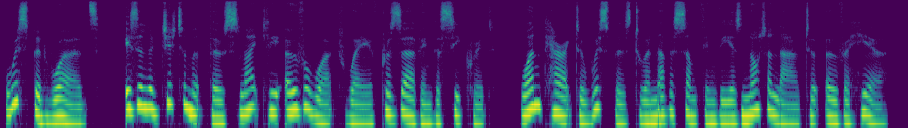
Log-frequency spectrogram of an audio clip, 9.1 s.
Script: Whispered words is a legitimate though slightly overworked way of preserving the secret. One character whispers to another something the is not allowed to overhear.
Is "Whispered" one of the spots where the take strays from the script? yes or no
no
